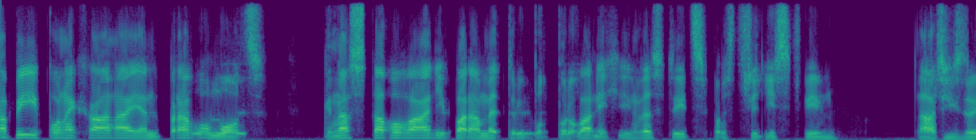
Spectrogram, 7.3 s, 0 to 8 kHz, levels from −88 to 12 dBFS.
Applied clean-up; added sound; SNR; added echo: neural diffusion model UNIVERSE++.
